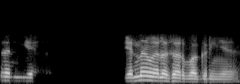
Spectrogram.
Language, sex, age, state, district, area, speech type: Tamil, male, 18-30, Tamil Nadu, Pudukkottai, rural, conversation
